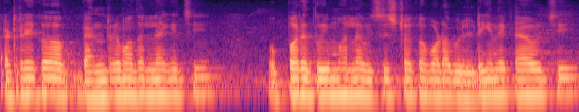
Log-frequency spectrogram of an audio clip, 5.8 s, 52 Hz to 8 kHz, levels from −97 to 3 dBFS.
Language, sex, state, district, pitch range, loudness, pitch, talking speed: Odia, male, Odisha, Nuapada, 115-120 Hz, -15 LUFS, 115 Hz, 135 wpm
